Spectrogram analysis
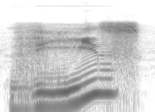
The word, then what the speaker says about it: these: É porque esse som da língua entre os dentes, do TH, né, ele não existe no português.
